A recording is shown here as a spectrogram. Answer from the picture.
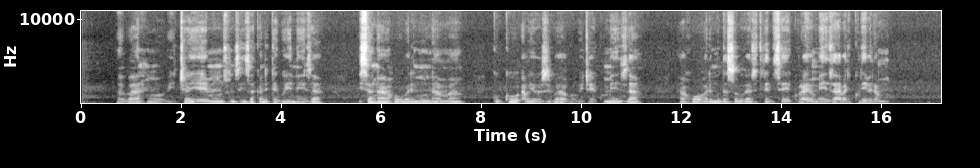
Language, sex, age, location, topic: Kinyarwanda, male, 18-24, Nyagatare, health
